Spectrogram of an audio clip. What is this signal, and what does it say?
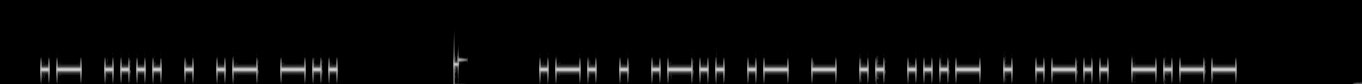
Morse code, heard as a keyed tone, about 16 wpm, 700 Hz. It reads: AHEAD RELATIVELY
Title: Sentences from Top 1100 Words - New Word Drill Alt - 15wpm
